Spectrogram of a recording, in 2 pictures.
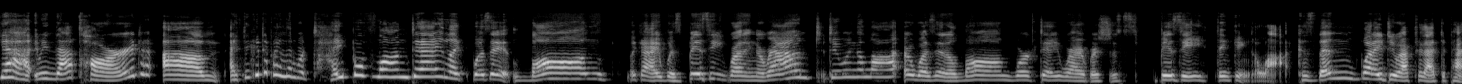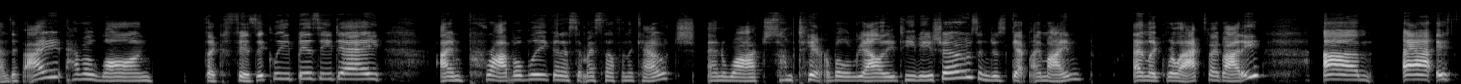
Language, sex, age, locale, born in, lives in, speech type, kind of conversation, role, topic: English, female, 35-39, en-US, United States, United States, conversation, podcast, guest, How do you find balance and unwind after a stressful day?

